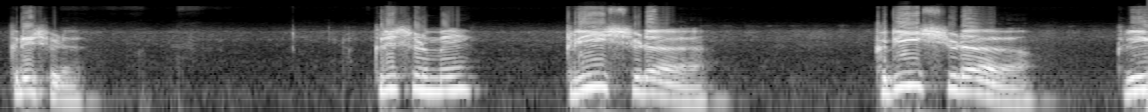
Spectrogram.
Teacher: कृष्ण में कृष्ण, कृष्ण, क्री पर बालाघात है, क्योंकि कृष्ण बोलने में क्री पर अधिक बल पड़ रहा है, इसलिए क्री वर्ण पर बालाघात होगा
